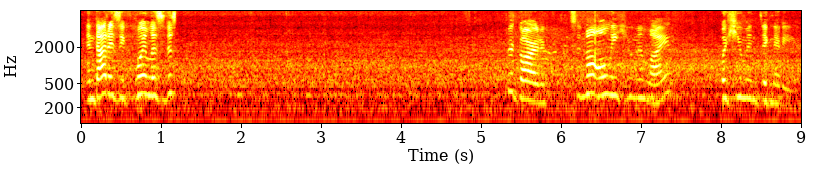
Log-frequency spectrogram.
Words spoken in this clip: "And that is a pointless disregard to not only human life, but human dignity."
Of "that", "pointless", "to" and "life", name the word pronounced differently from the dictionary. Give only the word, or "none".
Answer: to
